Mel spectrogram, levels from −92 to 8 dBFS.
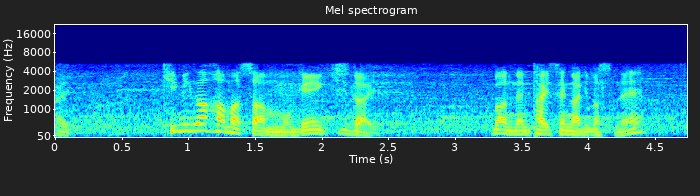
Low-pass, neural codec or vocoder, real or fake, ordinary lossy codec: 5.4 kHz; vocoder, 22.05 kHz, 80 mel bands, WaveNeXt; fake; none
